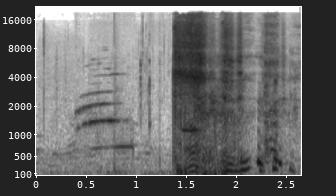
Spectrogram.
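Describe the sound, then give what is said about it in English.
A cat gives one clear, drawn-out meow in a quiet moment, followed right after by a burst of loud voices and commotion. “The cat loved that joke.”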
